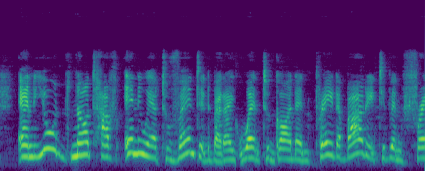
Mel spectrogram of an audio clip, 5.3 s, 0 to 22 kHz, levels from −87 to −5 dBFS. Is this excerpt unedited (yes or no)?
no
